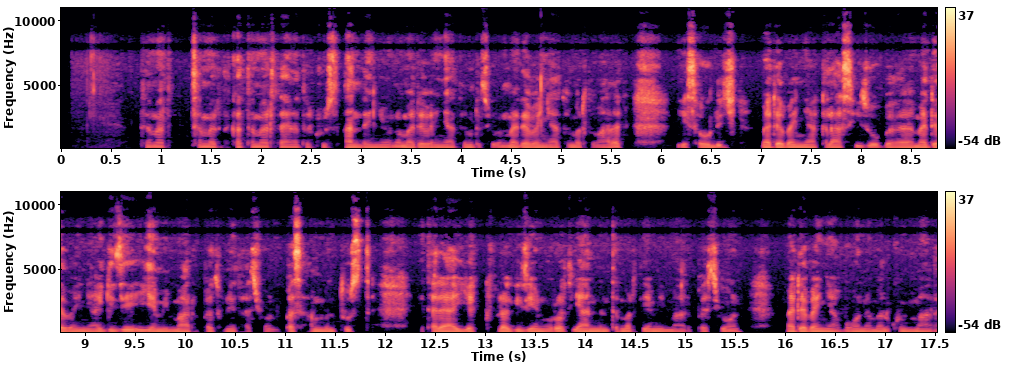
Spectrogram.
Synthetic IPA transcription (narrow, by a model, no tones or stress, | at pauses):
t̪ʰɨmɨɾʰ | ɨmhɨɾt̪kʰət̪ʰɨmhɨɾt̪ʰajnət̪ʰo̞t͡ʃːwʊst̪ʼand̪əɲːawnəwməd̪əβəɲːat̪ʰɨmhɨɾt̪siho̞nməd̪əβəɲːat̪ʰɨmhɨɾt̪malət̪jɛsəwlɨd͡ʒ | məd̪əβəɲːakɨlasjizo̞bəməd̪əβəɲːaɡize̞jɛmːimːaɾɨbːət̪hune̞t̪ʰasi̥ho̞nbəsamːɨnt̪wʊst̪ʼjɛt̪ʰələjajːɛkʰɨ̥fləɡize̞no̞ɾo̞t̪janːɨnt̪ʰɨmhɨɾt̪jɛmːimːaɾɨbːət̪siho̞nməd̪əβəɲːabəho̞nəməlkʰummːaɾə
